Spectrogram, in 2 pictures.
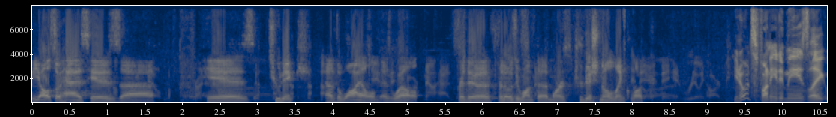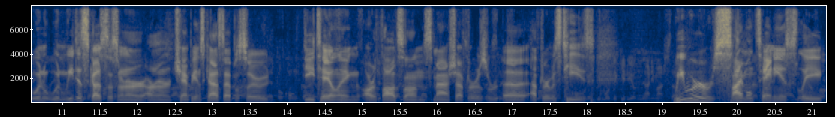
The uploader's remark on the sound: LIVE AT E3! Nintendo's 2018 E3.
